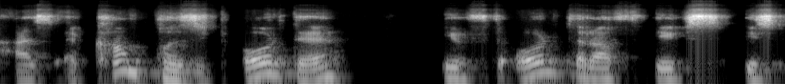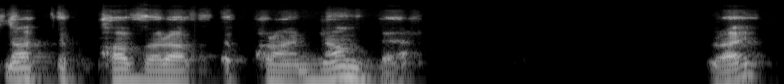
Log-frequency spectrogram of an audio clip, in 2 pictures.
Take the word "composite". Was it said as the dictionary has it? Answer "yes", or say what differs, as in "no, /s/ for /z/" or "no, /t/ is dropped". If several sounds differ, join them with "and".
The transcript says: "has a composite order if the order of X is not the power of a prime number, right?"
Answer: yes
